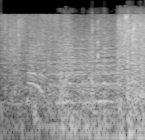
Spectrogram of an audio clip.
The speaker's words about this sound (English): As the tree begins to fall, Elektra runs along its length, whilst Kinku smashes at the trunk where Abby and Mark are hiding.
